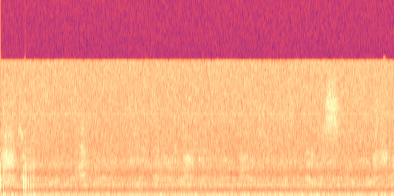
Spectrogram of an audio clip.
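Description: Steady low rumble and hum of a cruise ship's machinery, even throughout, with a constant droning tone.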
